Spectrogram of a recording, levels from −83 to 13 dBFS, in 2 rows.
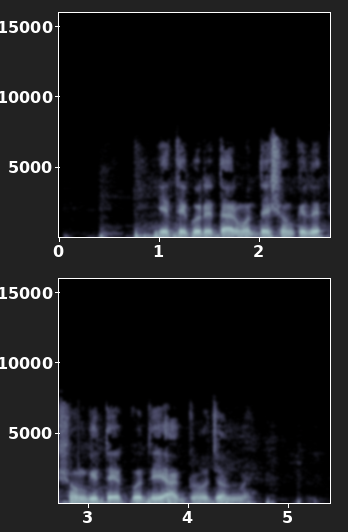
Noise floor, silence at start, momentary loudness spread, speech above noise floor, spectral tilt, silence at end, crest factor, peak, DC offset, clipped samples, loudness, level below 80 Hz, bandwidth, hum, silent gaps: -42 dBFS; 0.4 s; 12 LU; 26 dB; -6 dB/octave; 0.3 s; 16 dB; -2 dBFS; under 0.1%; under 0.1%; -17 LUFS; -40 dBFS; 7.6 kHz; none; none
